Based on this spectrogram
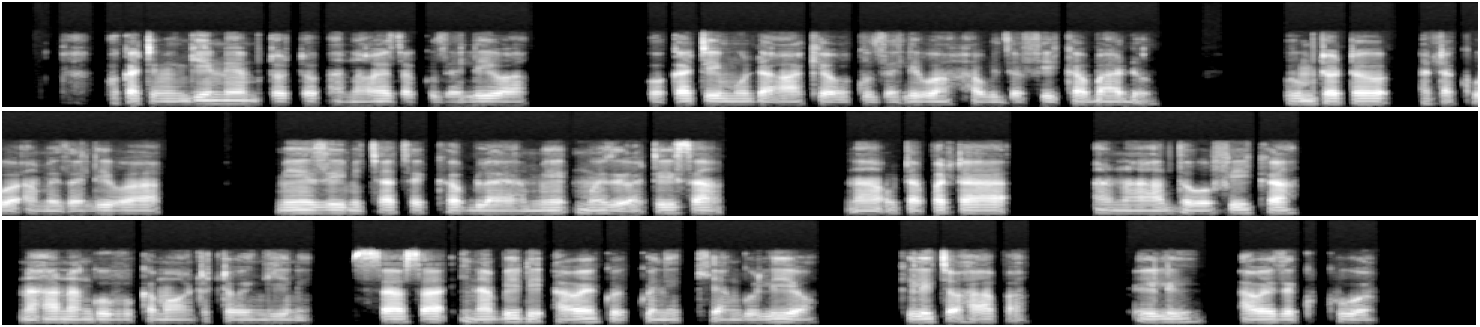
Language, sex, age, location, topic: Swahili, male, 18-24, Kisumu, health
